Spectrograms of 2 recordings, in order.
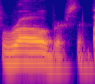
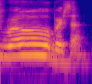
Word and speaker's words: Roberson: It's a long O, so it's Roberson. – Oh, it's Roberson. well, that's good.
